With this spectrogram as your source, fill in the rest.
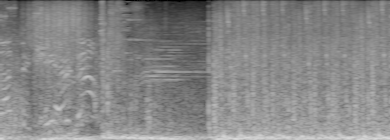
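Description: A heavy cannon fires with loud blasts.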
